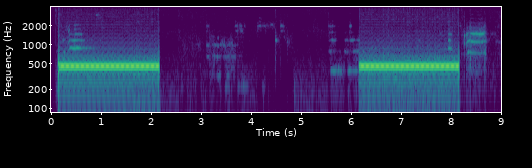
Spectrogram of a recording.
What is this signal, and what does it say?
Ringback tone (North America), 440 + 480 Hz.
